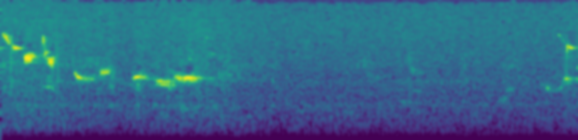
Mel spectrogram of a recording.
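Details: A common chaffinch in the Eifel gives a bright, two-second song: quick notes tumbling down the scale into a final flourish. After a pause, the next phrase begins.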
